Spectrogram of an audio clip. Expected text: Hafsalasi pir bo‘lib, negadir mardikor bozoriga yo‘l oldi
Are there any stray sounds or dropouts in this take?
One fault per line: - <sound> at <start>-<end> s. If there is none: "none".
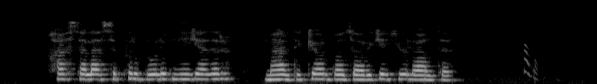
- chirp at 5.2-5.4 s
